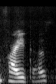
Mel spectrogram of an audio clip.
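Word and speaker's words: Fajitas: হ্যাঁ, অ্যাকচুয়ালি এটা হচ্ছে প্রোনাউন্সিয়েশন ফাহিতাস। কিন্তু বাংলাদেশে মানে আমাদের দেশের সাধারণ মানুষ বা আমরা হুম, ফাজিতাস বলি। কারণ হুম, মানে এটা মেক্সিকান একটা শব্দ, তো হুম, ওরা হচ্ছে যেটাকে হা বলে, হুম, হুম, হ।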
